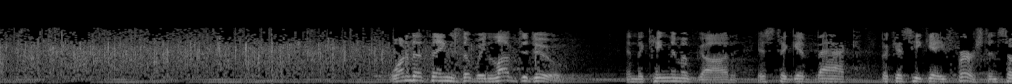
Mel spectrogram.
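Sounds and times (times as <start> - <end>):
audience cheering and clapping: 0.0 - 5.1
speech: 3.9 - 10.1.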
